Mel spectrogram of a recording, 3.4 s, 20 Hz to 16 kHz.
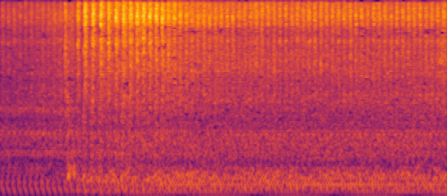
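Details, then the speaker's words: Cub Cadet riding mower, about 274 hours, deck engaged after replacing a burnt belt that had caused deck shaking; steady, even engine drone with no shudder or rhythmic thumping, deck now runs smooth. "but we'll wrap it up and I'll show you there's no shaking that dag"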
